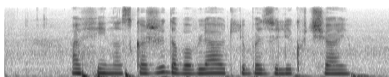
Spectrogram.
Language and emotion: Russian, neutral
